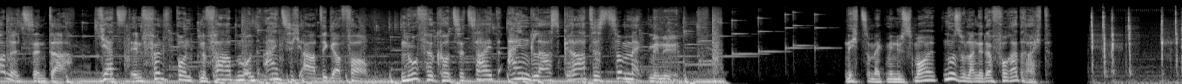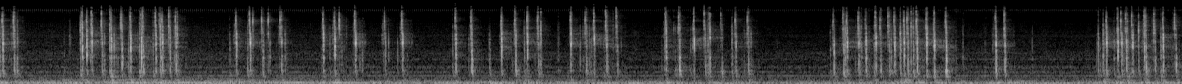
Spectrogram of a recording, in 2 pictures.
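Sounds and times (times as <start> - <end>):
speech: 0.0 - 7.1, 8.5 - 10.6
typing on a computer keyboard: 10.9 - 19.4, 20.1 - 22.0, 22.8 - 23.6.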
